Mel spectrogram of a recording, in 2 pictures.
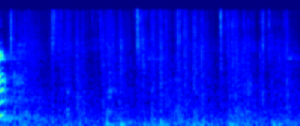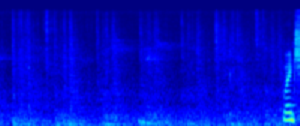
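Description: Faint, soft thuds of a horse's hooves cantering on sand arena footing.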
